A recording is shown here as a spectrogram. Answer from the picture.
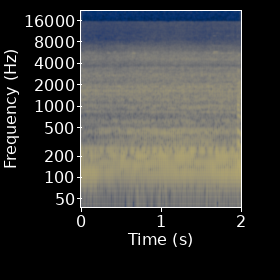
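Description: Yamaha R15's single-cylinder four-stroke engine running steadily as the bike rides along in traffic, a low even drone.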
